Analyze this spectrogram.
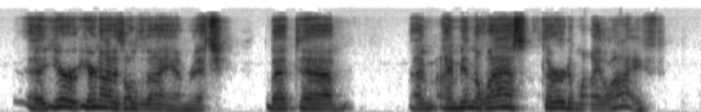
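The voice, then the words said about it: Slightly emotional voice. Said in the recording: “I'm getting a little emotional here.”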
